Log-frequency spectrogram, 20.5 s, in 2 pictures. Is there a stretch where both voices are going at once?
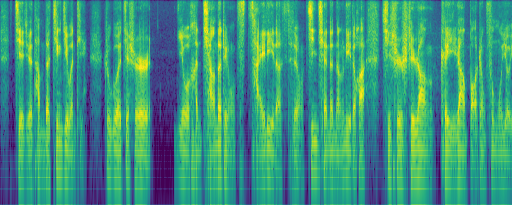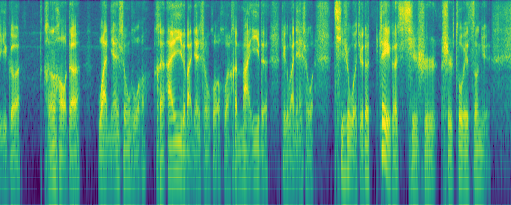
No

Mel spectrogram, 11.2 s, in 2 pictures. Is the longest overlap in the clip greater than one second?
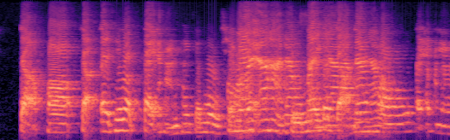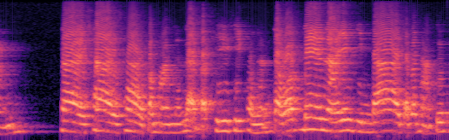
Yes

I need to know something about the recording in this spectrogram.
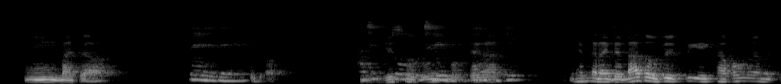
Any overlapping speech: Yes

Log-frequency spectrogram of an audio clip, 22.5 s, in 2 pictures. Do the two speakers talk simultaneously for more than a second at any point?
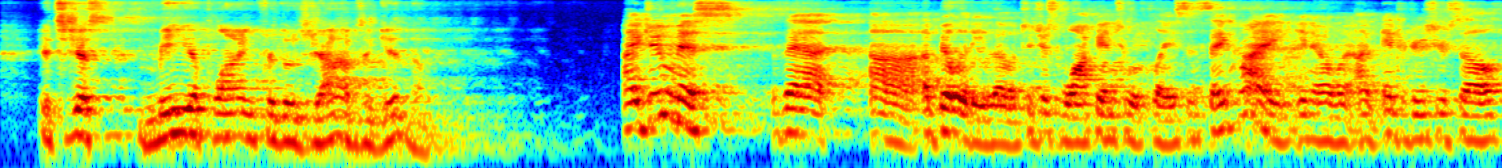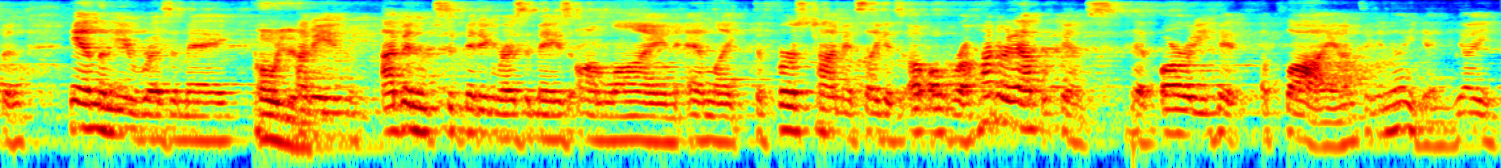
No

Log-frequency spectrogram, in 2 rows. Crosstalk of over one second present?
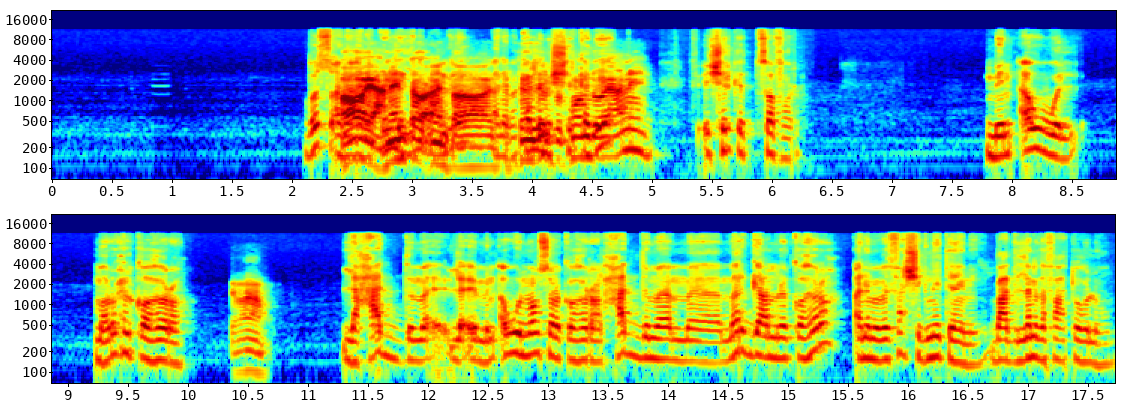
Yes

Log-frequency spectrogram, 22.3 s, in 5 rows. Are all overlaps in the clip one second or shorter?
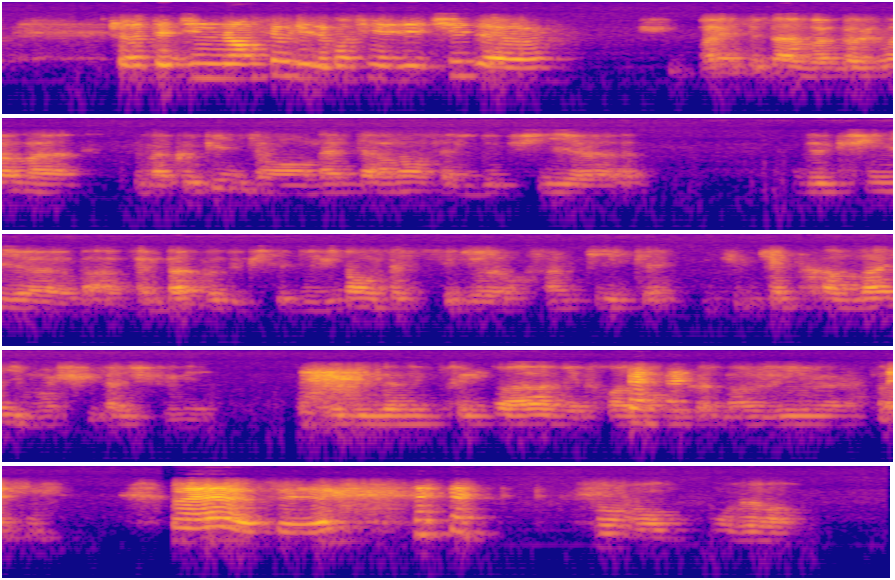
Yes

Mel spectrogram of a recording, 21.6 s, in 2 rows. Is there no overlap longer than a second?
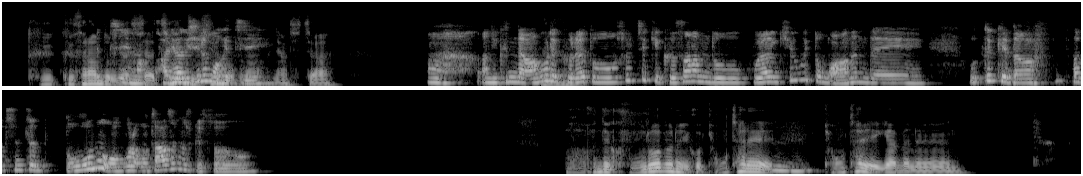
No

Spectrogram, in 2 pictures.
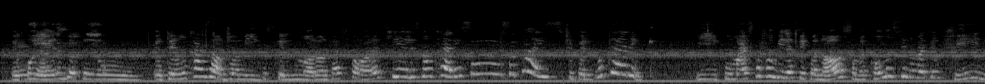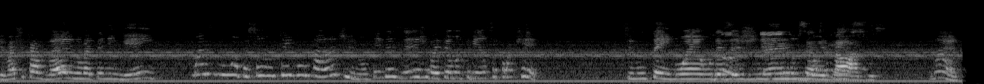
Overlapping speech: Yes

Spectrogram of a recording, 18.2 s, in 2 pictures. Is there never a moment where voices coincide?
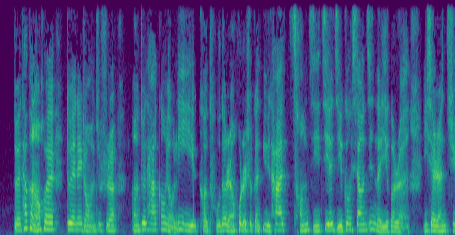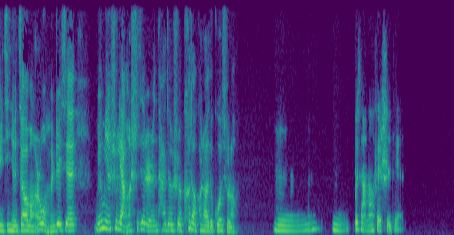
Yes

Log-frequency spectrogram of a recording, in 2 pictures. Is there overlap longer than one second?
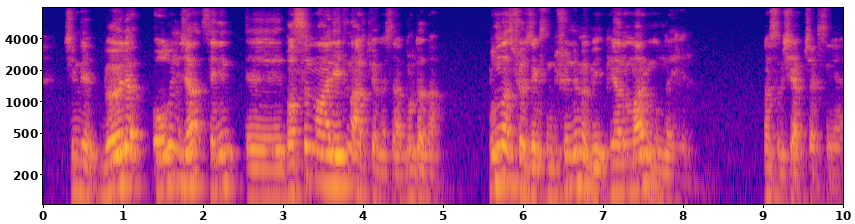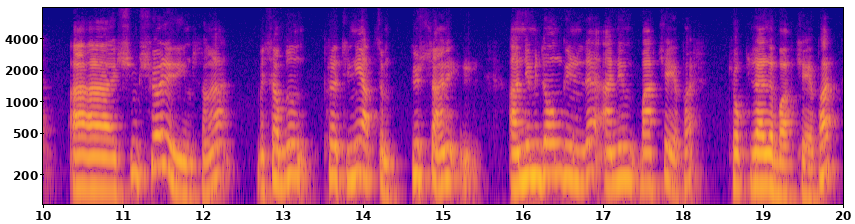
No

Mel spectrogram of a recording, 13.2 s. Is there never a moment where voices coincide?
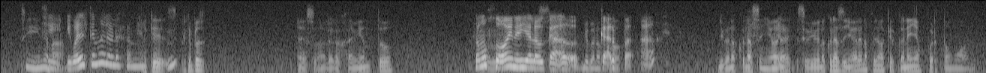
No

